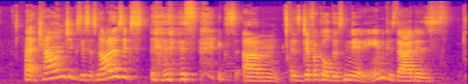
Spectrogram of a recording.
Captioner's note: laughing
